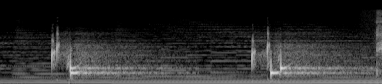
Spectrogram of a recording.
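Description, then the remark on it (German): A dry faucet sputters and gurgles in two short bursts, each ending in hollow drip-like plops, with a hum in the background and a brief hiss at the end. “Wasserhahn auf, Wasser sprudelt. Aber was, wenn das bald nicht mehr so ist? In Brandenburg könnte es demnächst so klingen.”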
